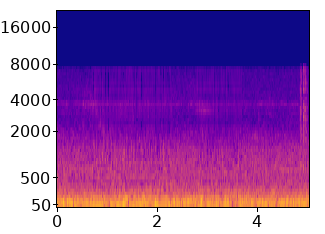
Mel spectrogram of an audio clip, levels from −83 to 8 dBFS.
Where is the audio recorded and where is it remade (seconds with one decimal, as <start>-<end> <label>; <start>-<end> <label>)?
0.0-0.7 recorded; 0.7-2.3 remade; 2.3-2.8 recorded; 2.8-3.7 remade; 3.7-5.1 recorded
